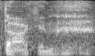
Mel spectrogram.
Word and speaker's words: Dokken: You're docking, actually. Man. Dokken. – Please tell me I'm not mispronouncing it because Dokken sounds stupid. – No, it's Dokken.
